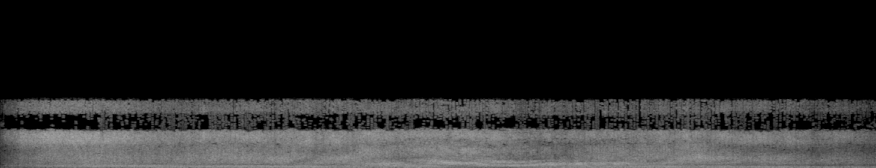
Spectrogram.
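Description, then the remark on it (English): A loud, sustained jet roar fills the whole stretch, a thick rushing wall of engine noise with a slight rising and falling sweep as six jet fighters power up and take off from Hank Field, no voices. “Six jet fighters were taking off from Hank Field”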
